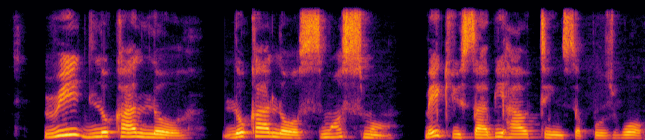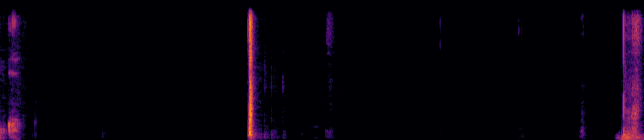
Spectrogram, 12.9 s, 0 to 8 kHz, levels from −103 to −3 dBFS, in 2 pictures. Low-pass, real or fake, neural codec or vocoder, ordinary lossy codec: 7.2 kHz; real; none; none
